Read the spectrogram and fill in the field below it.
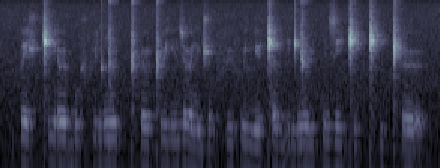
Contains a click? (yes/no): yes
